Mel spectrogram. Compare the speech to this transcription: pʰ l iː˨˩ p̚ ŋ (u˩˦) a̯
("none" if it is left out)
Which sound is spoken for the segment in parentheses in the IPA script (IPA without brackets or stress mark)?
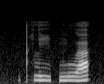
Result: u˩˦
